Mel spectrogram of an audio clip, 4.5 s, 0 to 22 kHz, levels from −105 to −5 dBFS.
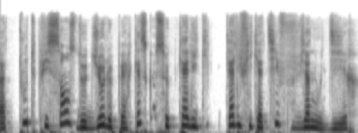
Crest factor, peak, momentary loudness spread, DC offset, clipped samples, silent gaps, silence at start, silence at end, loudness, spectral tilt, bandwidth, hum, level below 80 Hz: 16 dB; -12 dBFS; 7 LU; under 0.1%; under 0.1%; none; 0 s; 0.05 s; -29 LUFS; -5.5 dB/octave; 14.5 kHz; none; -44 dBFS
